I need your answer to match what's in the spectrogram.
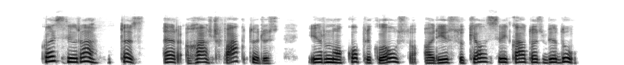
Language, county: Lithuanian, Kaunas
